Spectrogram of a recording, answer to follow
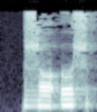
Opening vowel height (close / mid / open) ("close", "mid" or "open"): mid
